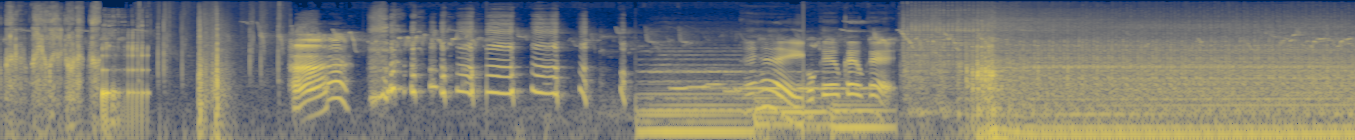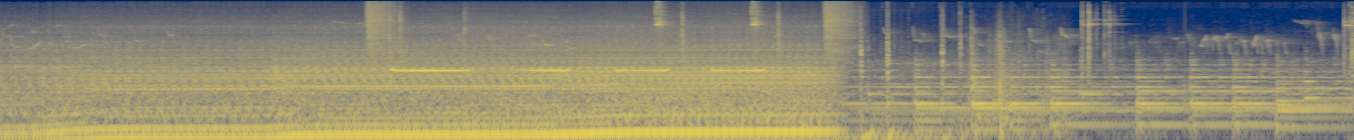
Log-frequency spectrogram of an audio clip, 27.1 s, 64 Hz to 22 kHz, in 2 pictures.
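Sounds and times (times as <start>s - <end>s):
heavy truck engine running: 8.4s - 25.1s
short reversing beeps: 17.2s - 22.2s.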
